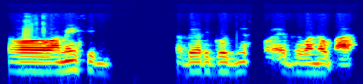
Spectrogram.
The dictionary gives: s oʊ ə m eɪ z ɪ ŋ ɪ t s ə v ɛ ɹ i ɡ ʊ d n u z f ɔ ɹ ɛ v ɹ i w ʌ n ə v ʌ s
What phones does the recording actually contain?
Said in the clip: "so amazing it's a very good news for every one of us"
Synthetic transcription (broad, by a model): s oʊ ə m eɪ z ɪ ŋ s ə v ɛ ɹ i ɡ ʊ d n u s f ɔ ɹ ɛ v ɹ i w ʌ n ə p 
